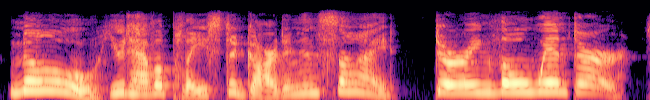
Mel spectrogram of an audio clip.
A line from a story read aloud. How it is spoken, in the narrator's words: screamed Minos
